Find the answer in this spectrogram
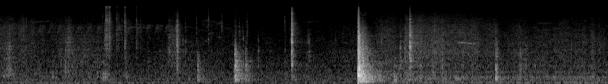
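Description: Hand tools worked on a workbench as a wire end is stripped and a ring terminal crimped on: scattered small clicks and knocks, the loudest a sharp knock about three and a half seconds in.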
